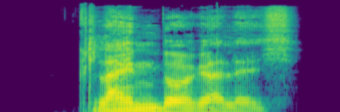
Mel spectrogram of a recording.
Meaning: petty bourgeois
- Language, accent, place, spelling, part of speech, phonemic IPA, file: German, Germany, Berlin, kleinbürgerlich, adjective, /ˈklaɪ̯nˌbʏʁɡɐlɪç/, De-kleinbürgerlich.ogg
